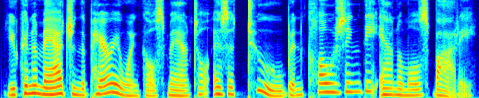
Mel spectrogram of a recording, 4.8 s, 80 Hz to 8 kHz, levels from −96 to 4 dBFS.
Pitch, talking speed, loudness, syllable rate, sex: 200 Hz, 165 wpm, -19 LUFS, 5.4 syllables/s, female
